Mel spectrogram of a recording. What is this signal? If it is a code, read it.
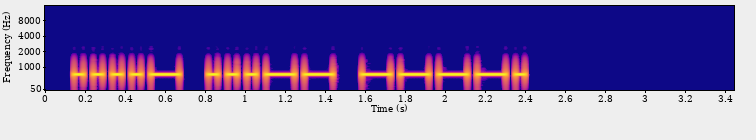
Morse code, heard as a keyed tone, about 25 wpm, 700 Hz. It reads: 439
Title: Common QSO Phrases 25wpm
